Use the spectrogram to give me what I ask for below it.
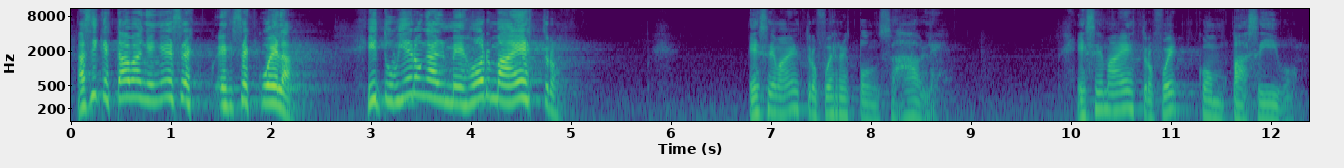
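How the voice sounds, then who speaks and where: Bright, ringing Puerto Rican pastor preaching. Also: male voice, sits high, big-room sound. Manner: swings between shouting and hushed emphasis, repeats key phrases. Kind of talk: sermon. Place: church sanctuary.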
